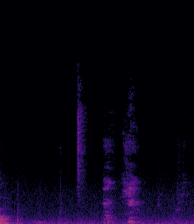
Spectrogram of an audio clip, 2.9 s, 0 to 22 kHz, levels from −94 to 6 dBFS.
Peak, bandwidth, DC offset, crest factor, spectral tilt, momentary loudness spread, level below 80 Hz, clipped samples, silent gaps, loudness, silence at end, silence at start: -36 dBFS; 16 kHz; under 0.1%; 20 dB; -4.5 dB/octave; 12 LU; -68 dBFS; under 0.1%; none; -58 LUFS; 0 s; 0 s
